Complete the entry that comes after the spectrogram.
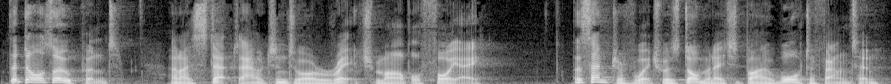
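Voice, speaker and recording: Low-voiced man narrating a story. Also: big pitch swings, moderate pace, creaky. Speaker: audiobook reader. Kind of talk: expressive first-person story narration.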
